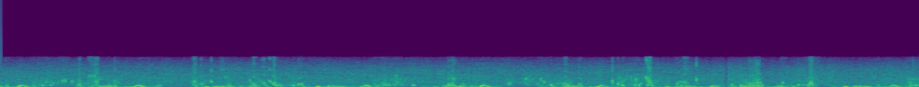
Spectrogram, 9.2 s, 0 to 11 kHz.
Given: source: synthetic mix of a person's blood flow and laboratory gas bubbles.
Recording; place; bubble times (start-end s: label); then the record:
Doppler ultrasound of blood flow; precordium
0.02-0.11 s: bubbles
0.30-1.04 s: bubbles
1.06-1.20 s: bubbles
1.56-1.63 s: bubbles
1.90-2.15 s: bubbles
2.19-2.33 s: bubbles
2.47-3.05 s: bubbles
3.72-4.25 s: bubbles
4.39-4.77 s: bubbles
5.04-5.15 s: bubbles
5.22-5.73 s: bubbles
5.75-5.83 s: bubbles
6.08-6.58 s: bubbles
6.73-7.00 s: bubbles
7.27-7.67 s: bubbles
7.79-7.87 s: bubbles
7.96-8.19 s: bubbles
8.76-8.81 s: bubbles
9.05-9.19 s: bubbles
From the record:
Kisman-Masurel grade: 342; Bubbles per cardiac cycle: rolling drumbeat, 9 or more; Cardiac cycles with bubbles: 100%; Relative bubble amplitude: moderate (0.250 to 0.450); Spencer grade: 3 (all of the cardiac periods contain showers or single bubble signals, but not dominating or overriding the cardiac motion signals); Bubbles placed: only in the low amplitude regions of the cardiac cycle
